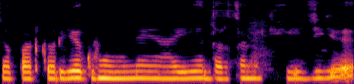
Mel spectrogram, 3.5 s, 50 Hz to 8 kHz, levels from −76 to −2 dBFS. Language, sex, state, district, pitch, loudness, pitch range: Hindi, female, Bihar, Sitamarhi, 190 Hz, -18 LUFS, 190-200 Hz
